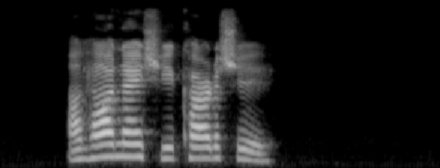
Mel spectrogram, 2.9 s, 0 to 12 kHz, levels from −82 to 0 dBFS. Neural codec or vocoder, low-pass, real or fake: autoencoder, 22.05 kHz, a latent of 192 numbers a frame, VITS, trained on one speaker; 9.9 kHz; fake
